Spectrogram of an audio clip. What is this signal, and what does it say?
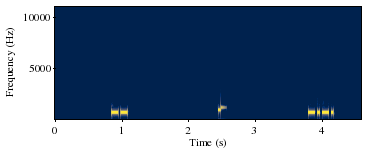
Morse code, heard as a keyed tone, about 34 wpm, 700 Hz. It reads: M C
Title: Single Letters - Phonetic Pronunciation 35wpm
